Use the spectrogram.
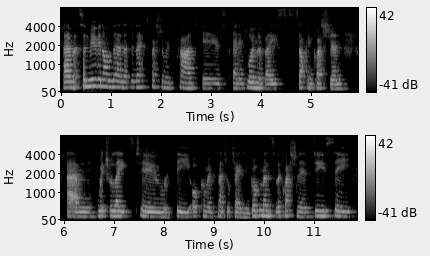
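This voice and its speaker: A woman hosts a video call Q&A, her voice sitting on the lower side. The audio sounds roomy, with noticeable reflections. She introduces each question and passes it to a colleague, filling pauses with friendly ums. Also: fairly even intonation. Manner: friendly, hesitant fillers. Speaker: webinar host. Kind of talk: hosting a video Q&A.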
